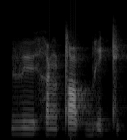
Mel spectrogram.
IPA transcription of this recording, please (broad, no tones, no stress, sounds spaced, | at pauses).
β y h ə ŋ tˤ y p b i tʲ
